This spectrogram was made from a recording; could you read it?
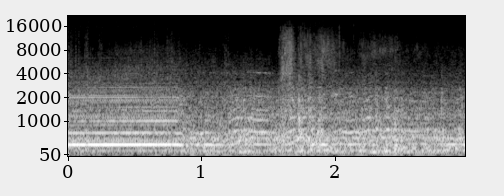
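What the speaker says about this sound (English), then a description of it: "Listen to the downshift RPM." A sports prototype race car in an American Le Mans Series race at Road America in 2003, its engine whining and revving high through downshifts, loud and steady with a broadcast commentary voice over it.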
